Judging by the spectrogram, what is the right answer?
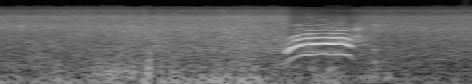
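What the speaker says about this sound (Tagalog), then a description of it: "binabagyo na tayo" Strong storm wind and waves at sea, heard from aboard a boat, make a constant loud rushing roar with gusting buffets on the microphone, and a brief shout or call cuts through near the middle.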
